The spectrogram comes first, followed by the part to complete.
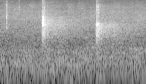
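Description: Two short, sharp clicks a little under a second apart over a faint steady hiss, with a much smaller tick just before them.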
